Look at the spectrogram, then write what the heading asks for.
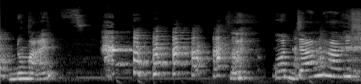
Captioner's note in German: lacht laut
